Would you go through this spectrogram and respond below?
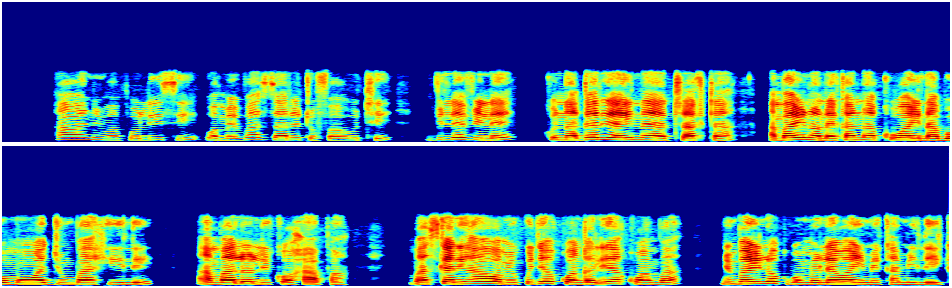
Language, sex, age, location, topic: Swahili, female, 25-35, Kisumu, health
